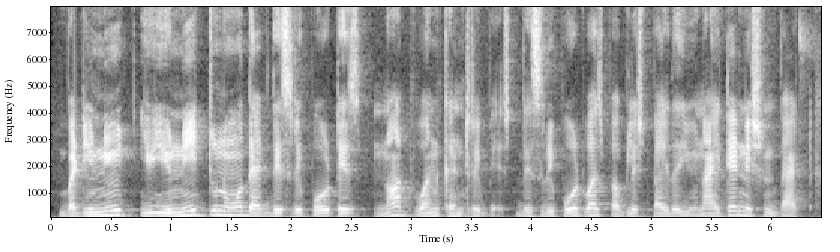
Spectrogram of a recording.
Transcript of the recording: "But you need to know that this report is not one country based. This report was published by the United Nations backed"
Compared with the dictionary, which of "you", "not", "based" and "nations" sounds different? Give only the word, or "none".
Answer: nations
